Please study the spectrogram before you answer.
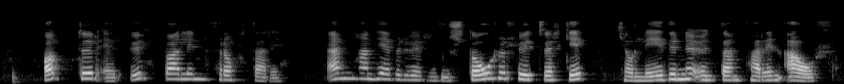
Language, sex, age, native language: Icelandic, female, 60-69, Icelandic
